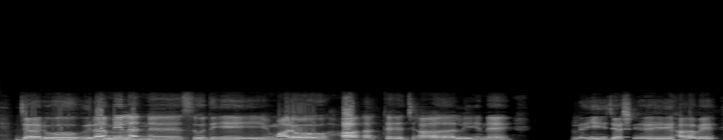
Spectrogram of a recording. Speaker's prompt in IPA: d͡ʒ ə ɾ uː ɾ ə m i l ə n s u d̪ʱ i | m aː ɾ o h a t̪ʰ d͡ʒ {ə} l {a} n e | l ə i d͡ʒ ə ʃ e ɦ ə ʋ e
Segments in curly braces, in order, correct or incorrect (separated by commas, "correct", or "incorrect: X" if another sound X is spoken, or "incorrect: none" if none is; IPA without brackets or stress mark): incorrect: a, incorrect: i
